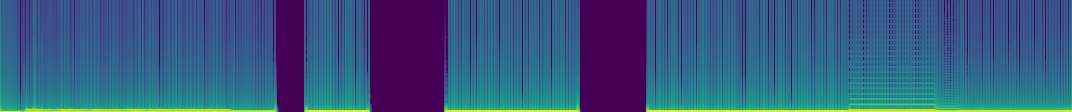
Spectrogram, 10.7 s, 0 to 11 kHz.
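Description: Sylenth1 software synth playing a deep, sine-like bass: four held low notes, one to three seconds each, with short gaps between them. Near the end a brighter, buzzier layer joins over the bass and drops in pitch as its oscillator octave is lowered to -2.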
